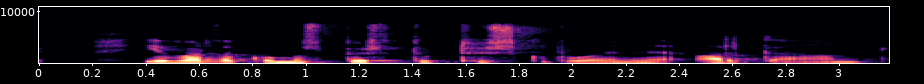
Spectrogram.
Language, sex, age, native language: Icelandic, female, 11, Icelandic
